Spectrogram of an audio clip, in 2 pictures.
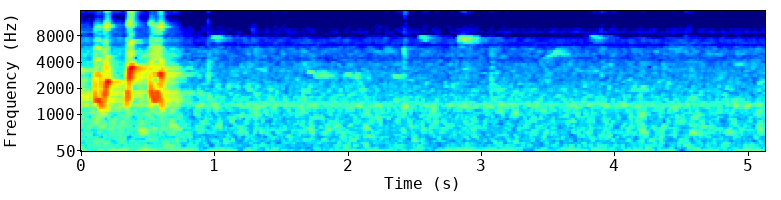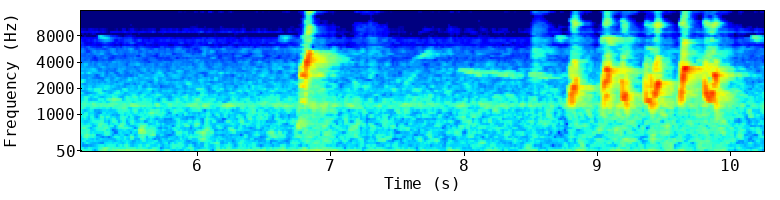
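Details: Streak-eared bulbul, recorded 13 February 2023, sings a short bubbling phrase, falls silent, gives a single sharp note, then repeats a longer run of five or six liquid warbles.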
